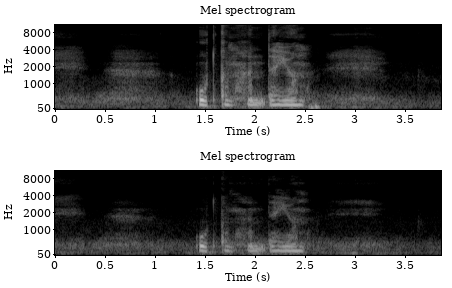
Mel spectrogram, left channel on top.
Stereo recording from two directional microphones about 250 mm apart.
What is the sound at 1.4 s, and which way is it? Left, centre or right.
Speech, left.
